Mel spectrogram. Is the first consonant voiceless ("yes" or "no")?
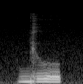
no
